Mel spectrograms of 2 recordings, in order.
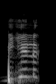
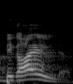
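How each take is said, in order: First: The middle vowel is a short 'i' sound. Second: The middle vowel is an 'eye' sound. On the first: The speaker calls it wrong. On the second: The speaker calls it right.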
